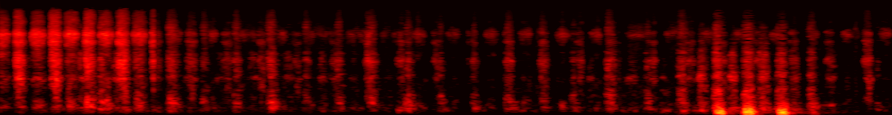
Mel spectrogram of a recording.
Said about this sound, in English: you close your eyes and you do a breath of fire. And a breath of fire is with your tongue touching the top of your palate and blowing in and out of your nose.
